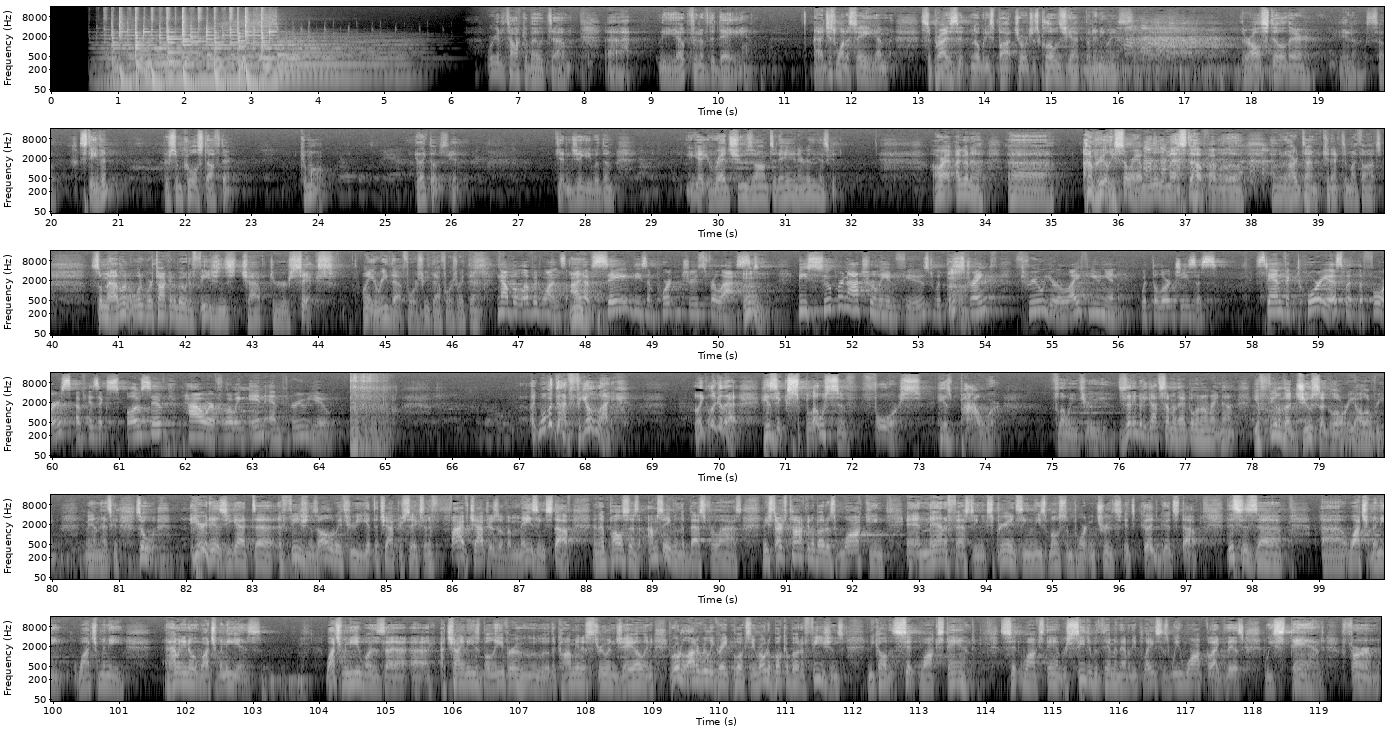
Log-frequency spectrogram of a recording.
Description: Faces |“Face of Restoration” Sermon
